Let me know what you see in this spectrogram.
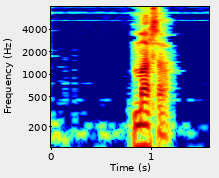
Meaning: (noun) A repressed or obscure utterance; an instance of muttering
- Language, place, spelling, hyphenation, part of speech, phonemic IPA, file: English, Queensland, mutter, mut‧ter, noun / verb, /ˈmɐtə/, En-au-mutter.ogg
